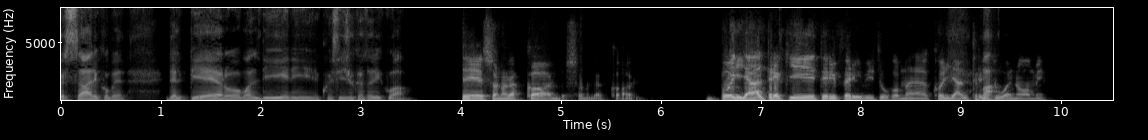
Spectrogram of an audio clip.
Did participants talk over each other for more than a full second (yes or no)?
no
